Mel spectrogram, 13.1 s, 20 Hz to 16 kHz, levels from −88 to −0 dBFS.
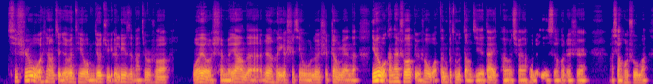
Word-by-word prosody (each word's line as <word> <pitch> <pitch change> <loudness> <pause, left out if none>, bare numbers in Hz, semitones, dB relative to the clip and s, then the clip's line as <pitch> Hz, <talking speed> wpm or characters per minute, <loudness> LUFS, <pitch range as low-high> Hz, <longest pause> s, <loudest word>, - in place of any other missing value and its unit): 其 - - -7
实 125 +4 0
我 155 -7 +5
想 105 -2 -3
解 105 - -2
决 80 - +1
问 100 +2 +1
题， 95 0 -3
我 90 - +2
们 75 0 -2
就 100 +7 +4
举 105 0 -3
一 - - -4
个 - - -2
例 110 -1 +1
子 90 -1 -5
吧。 70 -3 -7
就 70 +4 -5
是 80 - -5
说 85 0 -2 0.5
我 85 +4 +2
有 90 -6 +5
什 75 0 -6
么 70 0 +1
样 95 -3 +1
的 80 -1 -2
任 100 -2 +1
何 90 -1 -4
一 80 - +1
个 80 - 0
事 - - -8
情， 80 -2 -4
无 75 0 -1
论 85 +2 0
是 85 - -8
正 90 -3 -2
面 75 -2 -1
的， 70 -1 -3 0.3
因 130 - +8
为 145 - +12
我 150 -3 +9
刚 105 - -2
才 115 +1 +1
说 110 -1 +4
比 - - -3
如 75 - 0
说 70 - -2
我 - - 0
分 85 +2 -3
不 - - -5
同 85 - -4
的 - - -1
等 65 - -2
级 75 +2 -1
在 80 0 +1
朋 70 - -3
友 75 0 -1
圈 75 0 -4
或 - - -5
者 - - -2
Ins 140 - -4
或 - - -5
者 145 - -3
是， 140 0 -3 0.4
呃， 135 - -19
小 140 - -2
红 80 - -4
书 80 +1 -2
嘛， 80 - -3
85 Hz, 325 characters per minute, -23 LUFS, 75-105 Hz, 0.5 s, 为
